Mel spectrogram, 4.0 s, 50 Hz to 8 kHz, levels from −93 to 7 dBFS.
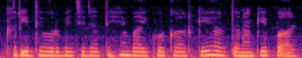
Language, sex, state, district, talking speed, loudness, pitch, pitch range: Hindi, male, Odisha, Nuapada, 205 wpm, -14 LUFS, 195 Hz, 185-200 Hz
